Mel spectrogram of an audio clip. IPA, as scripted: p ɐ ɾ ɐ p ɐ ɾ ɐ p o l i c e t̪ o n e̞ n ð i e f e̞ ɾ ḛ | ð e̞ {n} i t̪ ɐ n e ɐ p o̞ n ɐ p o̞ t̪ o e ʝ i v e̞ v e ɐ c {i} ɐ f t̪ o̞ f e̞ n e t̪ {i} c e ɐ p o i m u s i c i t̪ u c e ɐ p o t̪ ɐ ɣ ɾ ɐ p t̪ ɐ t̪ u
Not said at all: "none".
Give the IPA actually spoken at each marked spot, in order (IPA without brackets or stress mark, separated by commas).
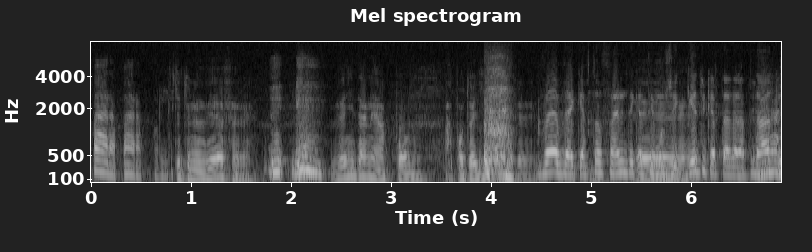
n, e, e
